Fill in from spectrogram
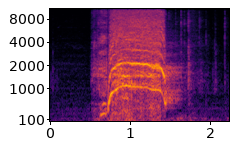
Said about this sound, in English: Oh, dude, the scream was amazing.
